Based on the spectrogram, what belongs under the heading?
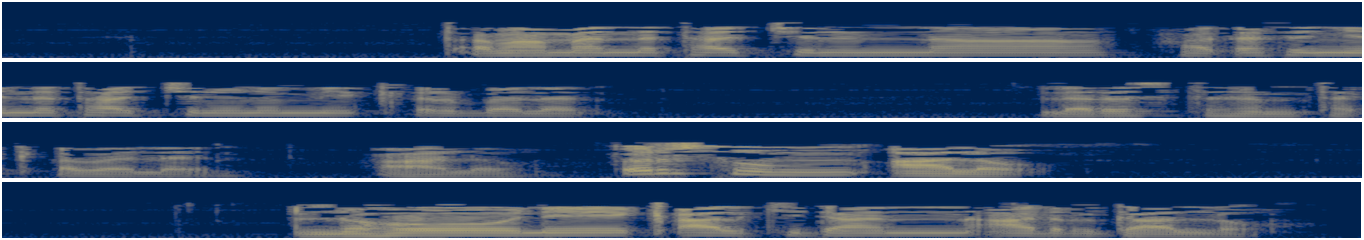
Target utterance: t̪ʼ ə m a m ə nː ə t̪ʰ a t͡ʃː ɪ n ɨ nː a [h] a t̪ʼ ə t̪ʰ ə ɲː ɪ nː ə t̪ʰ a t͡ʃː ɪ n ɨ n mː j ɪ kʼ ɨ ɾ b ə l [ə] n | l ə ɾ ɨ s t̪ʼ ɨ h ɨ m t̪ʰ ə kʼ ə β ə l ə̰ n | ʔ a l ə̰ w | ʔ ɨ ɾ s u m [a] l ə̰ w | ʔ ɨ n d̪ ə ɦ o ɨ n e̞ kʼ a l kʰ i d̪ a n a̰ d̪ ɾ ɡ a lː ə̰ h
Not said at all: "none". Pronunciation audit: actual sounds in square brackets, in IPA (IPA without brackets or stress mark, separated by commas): h, ə, a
